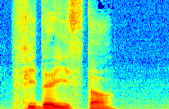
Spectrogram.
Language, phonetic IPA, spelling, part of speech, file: Polish, [ˌfʲidɛˈʲista], fideista, noun, Pl-fideista.ogg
